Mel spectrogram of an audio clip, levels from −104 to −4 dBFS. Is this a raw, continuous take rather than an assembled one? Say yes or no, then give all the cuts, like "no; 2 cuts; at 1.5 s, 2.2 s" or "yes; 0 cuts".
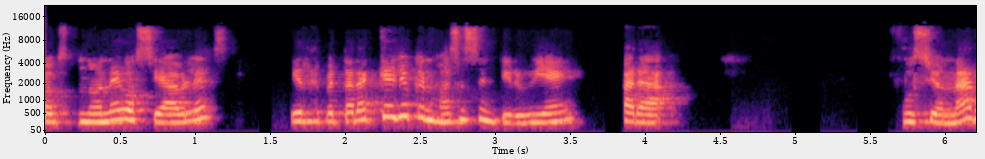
yes; 0 cuts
